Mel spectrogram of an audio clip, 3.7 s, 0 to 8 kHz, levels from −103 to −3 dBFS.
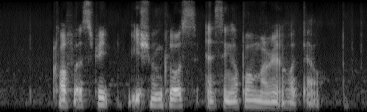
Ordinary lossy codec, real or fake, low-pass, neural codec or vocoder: none; fake; none; codec, 16 kHz, 4 kbps, X-Codec, HuBERT features, trained on general audio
